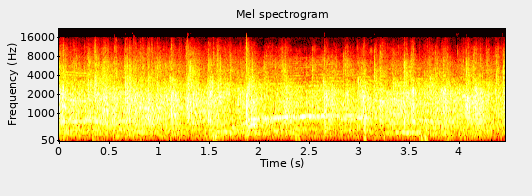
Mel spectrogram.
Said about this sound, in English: Can you clap your hands and give the Lord some praise?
